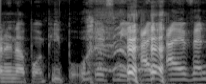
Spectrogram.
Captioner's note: laughing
